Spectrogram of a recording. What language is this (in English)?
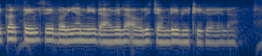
Bhojpuri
